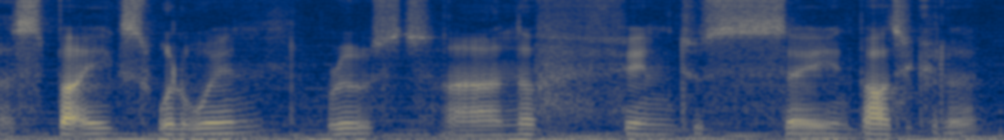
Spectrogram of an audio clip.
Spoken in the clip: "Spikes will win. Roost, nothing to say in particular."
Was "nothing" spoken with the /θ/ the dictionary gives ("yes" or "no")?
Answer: no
